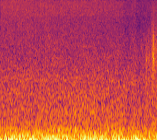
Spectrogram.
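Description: Steady background hiss with no distinct events.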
